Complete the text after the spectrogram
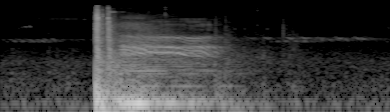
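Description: A pistol fires a single loud shot that echoes outdoors.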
